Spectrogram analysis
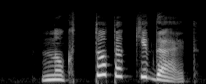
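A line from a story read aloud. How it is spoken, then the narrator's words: Lively exclamation. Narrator (Russian): воскликнула Алекс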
